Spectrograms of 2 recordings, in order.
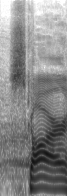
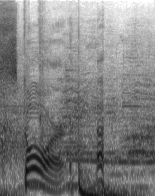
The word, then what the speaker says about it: Score: I specifically went down and asked her what her name was and how you pronounced it. She said it's Score.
